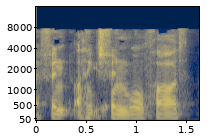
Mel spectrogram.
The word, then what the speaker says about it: Finn Wolfhard: Yeah, Finn Wolfhard.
